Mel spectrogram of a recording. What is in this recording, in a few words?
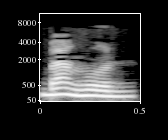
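"bangun", Indonesian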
